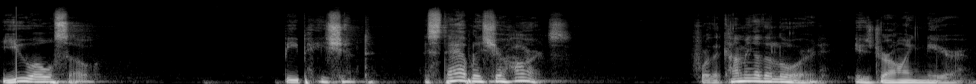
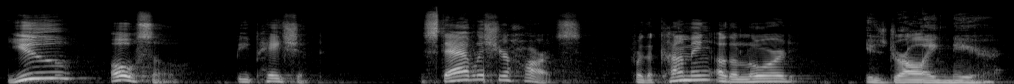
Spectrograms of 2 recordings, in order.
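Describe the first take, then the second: First: Loud, firm scripture repeat; louder reading. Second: Slow, high, drawn-out reading; scripture reading. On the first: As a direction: drive the verse home. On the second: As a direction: read it like a promise. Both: Shown as a demonstration. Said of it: "read that one more time".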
